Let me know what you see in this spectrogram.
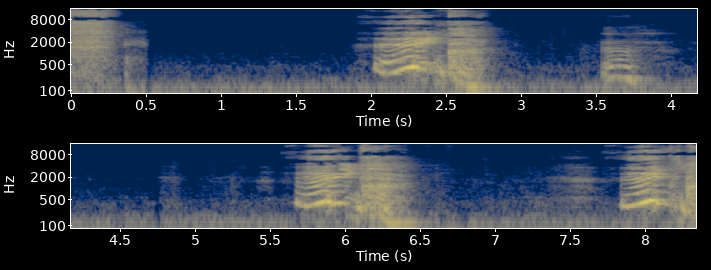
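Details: Several big, loud, wet sneezes from a woman, each a sharp intake then a forceful burst, with a softer sneeze between them.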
